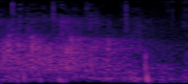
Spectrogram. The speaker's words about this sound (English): please give a warm round of applause to Father Nathan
